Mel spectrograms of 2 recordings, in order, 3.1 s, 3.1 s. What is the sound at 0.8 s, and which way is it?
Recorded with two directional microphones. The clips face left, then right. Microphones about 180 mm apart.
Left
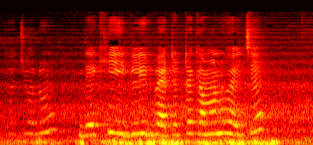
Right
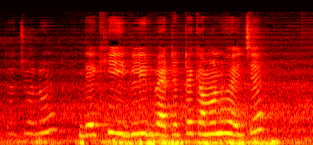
A woman's voice, 65° right (ahead or behind).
